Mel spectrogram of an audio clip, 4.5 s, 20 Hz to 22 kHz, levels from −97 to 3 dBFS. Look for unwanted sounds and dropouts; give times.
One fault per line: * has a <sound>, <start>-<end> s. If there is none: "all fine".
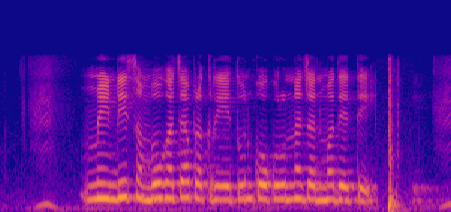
* has a thud, 3.9-4.1 s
